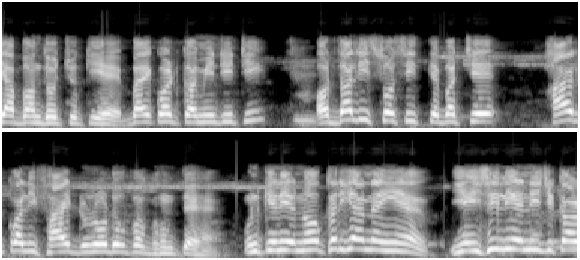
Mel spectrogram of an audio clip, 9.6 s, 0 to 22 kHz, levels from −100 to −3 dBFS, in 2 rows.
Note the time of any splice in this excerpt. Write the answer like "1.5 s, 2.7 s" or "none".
6.6 s, 8.4 s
